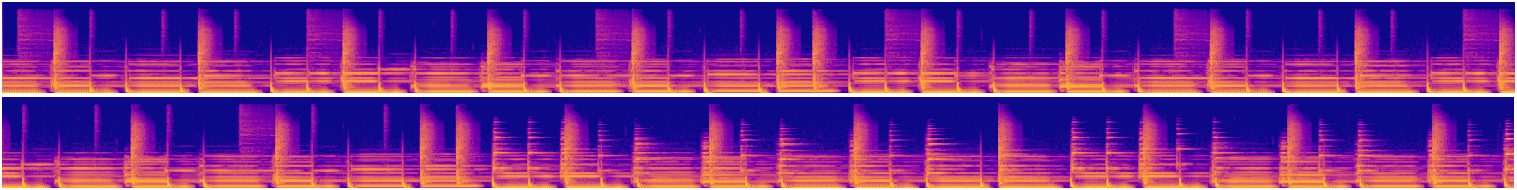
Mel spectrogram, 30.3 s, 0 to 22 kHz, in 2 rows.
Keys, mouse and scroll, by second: 1.6 Tab, 2.7 a, 3.2 a, 4.5 click, 5.4-5.8 middle drag, 6.6 shift+middle drag, 7.5-11.1 middle drag, 11.1 Tab, 12.0 a, 12.6 alt+n, 14.2 Tab, 15.7-17.1 drag, 17.2 click, 17.4 click, 18.1 click, 18.4 click, 18.6 click, 19.0 click, 19.6 n, 20.8 z, 22.2 click, 22.9-24.5 drag, 29.5 click.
